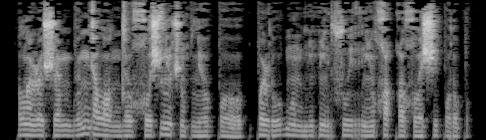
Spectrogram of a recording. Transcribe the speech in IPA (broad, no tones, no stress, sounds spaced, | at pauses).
lˠ œ̃ ɭ ɵ ʃ œ m b ɵ ŋ ɡ ɛ lˠ o lˠ n d ɵ u̯ χʷ ɛ ʃ lʲ ũ ʃ õ p lʲ o p o | p o ɭ ɾ u b õ m b ĩ p ĩ r sʷ i r ĩ χʷ i qʷ œ χʷ ɛ ʃ i p o ɾ o p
